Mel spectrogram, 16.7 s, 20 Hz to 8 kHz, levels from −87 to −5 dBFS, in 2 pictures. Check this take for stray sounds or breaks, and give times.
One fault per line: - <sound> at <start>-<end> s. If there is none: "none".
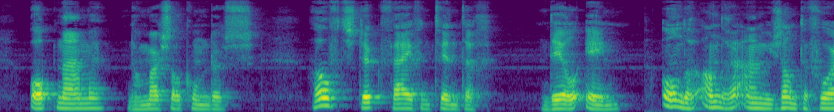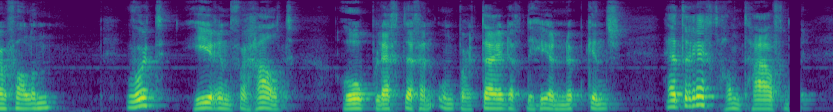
- dropout at 16.2-16.4 s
